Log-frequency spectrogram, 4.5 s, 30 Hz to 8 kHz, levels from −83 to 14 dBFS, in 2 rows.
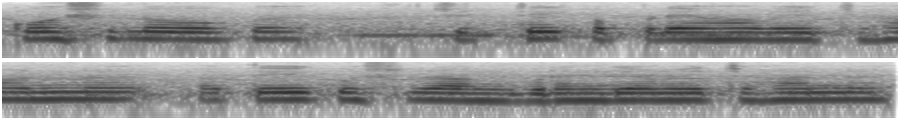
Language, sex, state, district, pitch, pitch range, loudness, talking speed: Punjabi, male, Punjab, Kapurthala, 195 Hz, 185-205 Hz, -15 LUFS, 175 wpm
